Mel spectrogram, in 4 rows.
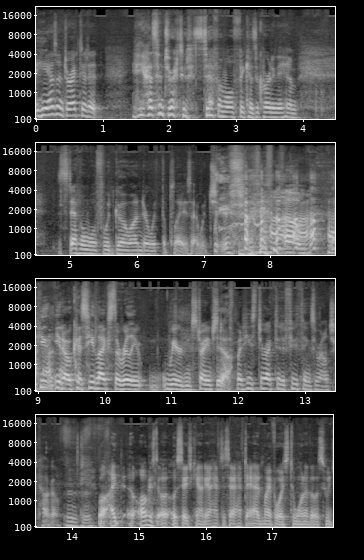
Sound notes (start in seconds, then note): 7.2 laughter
